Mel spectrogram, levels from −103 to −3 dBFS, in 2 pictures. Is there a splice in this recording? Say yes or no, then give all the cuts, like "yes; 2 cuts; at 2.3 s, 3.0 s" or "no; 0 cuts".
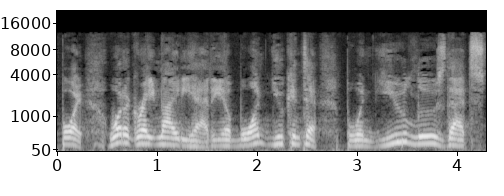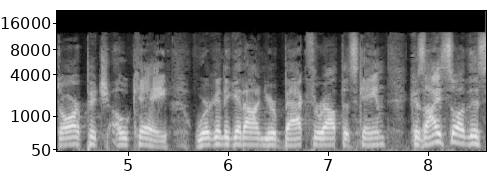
yes; 1 cut; at 4.8 s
